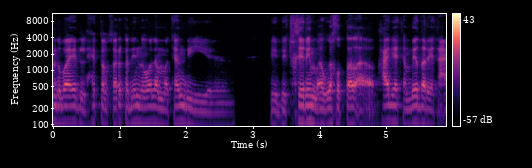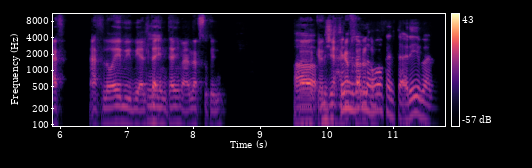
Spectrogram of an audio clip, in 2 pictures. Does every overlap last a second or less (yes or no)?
no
